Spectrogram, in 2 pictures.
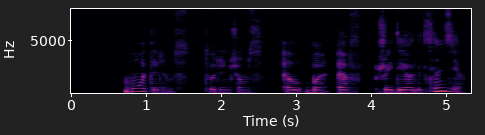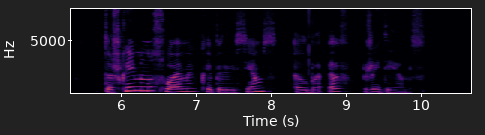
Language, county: Lithuanian, Vilnius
